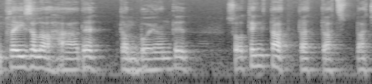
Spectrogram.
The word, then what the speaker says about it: Boyan: I don't know how to pronounce his name. Boyan.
